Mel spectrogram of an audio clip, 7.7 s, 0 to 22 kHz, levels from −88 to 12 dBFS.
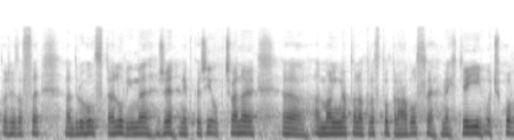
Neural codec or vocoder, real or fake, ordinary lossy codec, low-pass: codec, 24 kHz, 0.9 kbps, WavTokenizer, small release; fake; MP3, 96 kbps; 10.8 kHz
